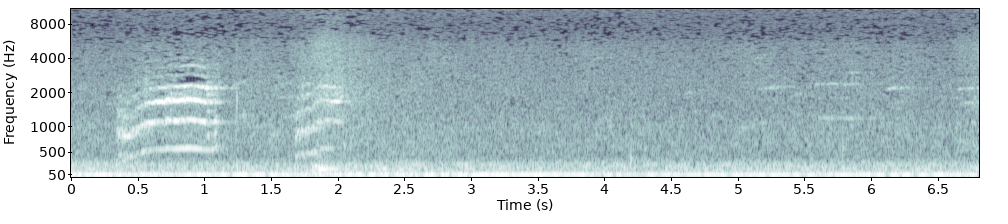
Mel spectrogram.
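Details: Cat in a playful 'fight' with a ladybug gives two faint meows: a first drawn-out, slightly arching one lasting about a second, then a shorter second meow, followed by quiet, with a steady low hum throughout.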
